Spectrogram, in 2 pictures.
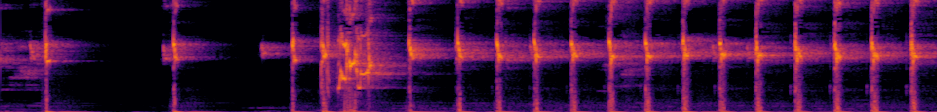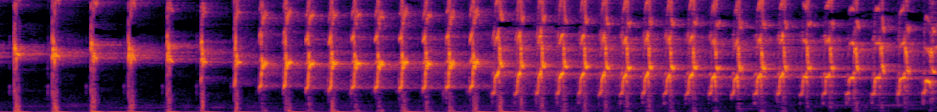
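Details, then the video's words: Lovebird fighter giving a ngekek chatter meant to provoke rival males: separate sharp ticks build into a rapid, steady run of shrill high notes, about five per second, that becomes denser and buzzier after six seconds. "Ketikan Labet ini Merangsang Lovebird Fighter Cepat Narik Ngekek"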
